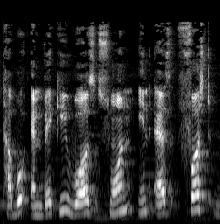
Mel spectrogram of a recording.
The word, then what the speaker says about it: Thabo Mbeki: Then next page, Thabo Mbeki, it is pronounced Thabo Mbeki, was sworn in as first deputy president.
